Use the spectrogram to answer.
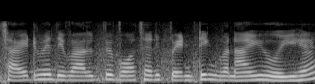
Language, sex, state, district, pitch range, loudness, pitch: Hindi, male, Bihar, Bhagalpur, 195-220 Hz, -18 LUFS, 200 Hz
